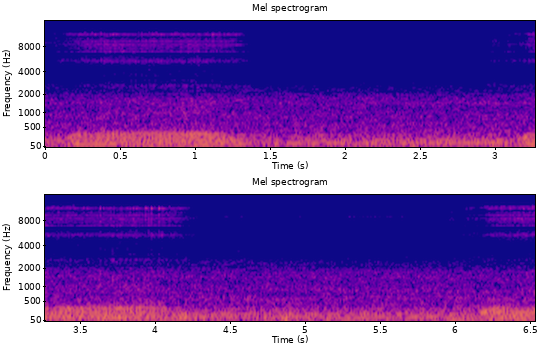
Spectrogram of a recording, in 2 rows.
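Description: Low, steady rumbling snores about every three seconds, roughly 20 breaths a minute, over a constant background hum; ordinary sleep snoring.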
